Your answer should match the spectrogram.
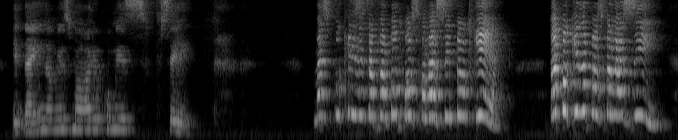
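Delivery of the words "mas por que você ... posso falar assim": high little mouse voice, much higher, louder, faster. Retelling answering her complaint in the same voice, high little mouse voice. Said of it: "comecei a fazer uma voz de ratinho... bem agudinha".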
